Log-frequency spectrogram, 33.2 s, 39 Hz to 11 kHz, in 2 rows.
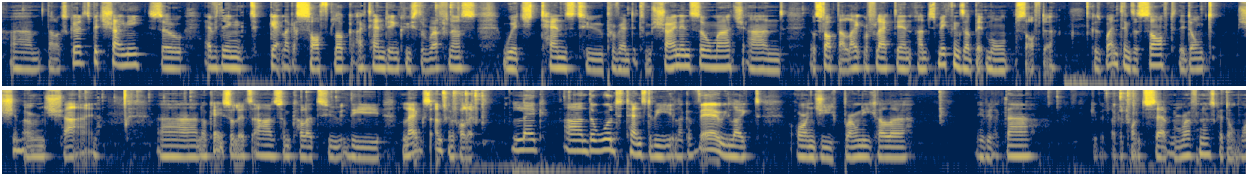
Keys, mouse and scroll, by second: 2.8-5.8 drag, 7.4 click, 7.6-14.6 middle drag, 14.8 middle click, 15.6-15.9 scroll up 1, 15.9-17.6 middle drag, 17.6 click, 17.8 middle click, 18.3 click, 18.5 middle click, 18.9 click, 20.5-23.9 drag, 24.0 click, 30.5-32.8 drag, 33.1 scroll down 2.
